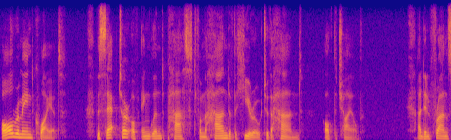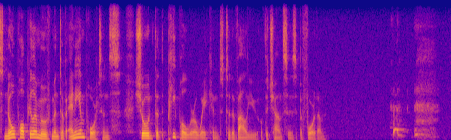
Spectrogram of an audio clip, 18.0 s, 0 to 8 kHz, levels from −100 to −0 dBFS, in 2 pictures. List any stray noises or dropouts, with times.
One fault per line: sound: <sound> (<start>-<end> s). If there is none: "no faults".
sound: laugh (16.8-17.8 s)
